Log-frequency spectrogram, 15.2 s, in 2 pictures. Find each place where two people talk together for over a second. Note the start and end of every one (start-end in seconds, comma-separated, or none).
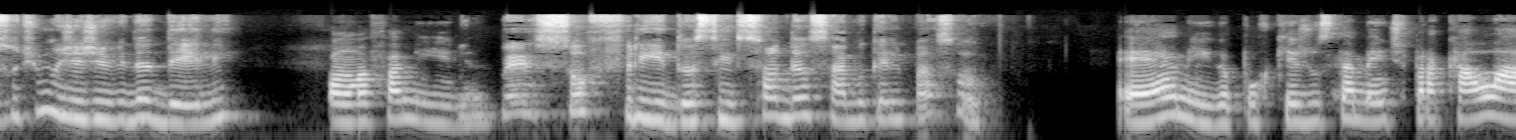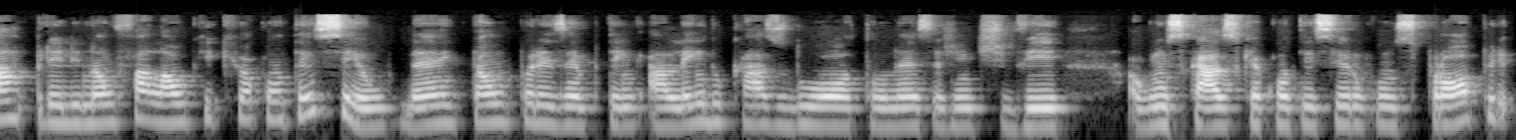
none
